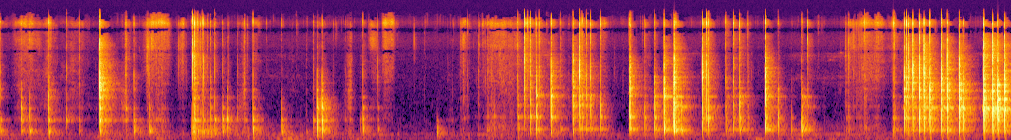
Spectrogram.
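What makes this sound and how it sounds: A single light-blue hollow corrugated plastic pop tube is compressed and pulled by both hands, with fingertips and long nails, making its segments click and pop. Short, dry, bright clicks and pops come in irregular bursts with brief pauses, growing denser and louder toward the end.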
